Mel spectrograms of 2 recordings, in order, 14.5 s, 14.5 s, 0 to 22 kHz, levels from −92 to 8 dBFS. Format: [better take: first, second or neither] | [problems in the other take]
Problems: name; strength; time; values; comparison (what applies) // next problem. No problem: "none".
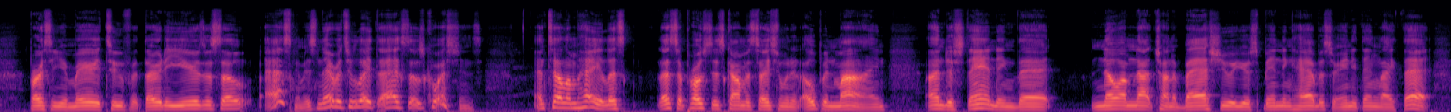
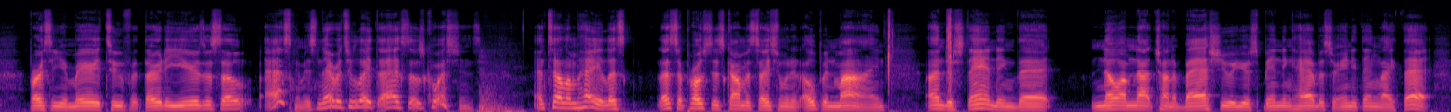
first | footsteps; faint; at 5 s; peak 15 dB below the speech // footsteps; noticeable; at 9 s; peak 7 dB below the speech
